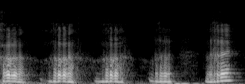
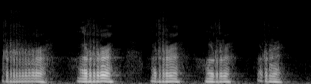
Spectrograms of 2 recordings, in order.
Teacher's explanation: With the help of uvula here, it will be like in French.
